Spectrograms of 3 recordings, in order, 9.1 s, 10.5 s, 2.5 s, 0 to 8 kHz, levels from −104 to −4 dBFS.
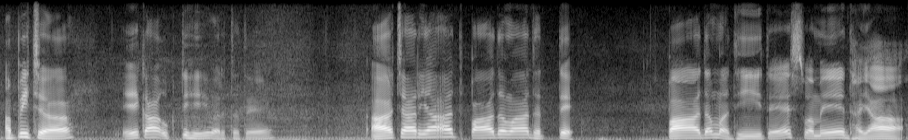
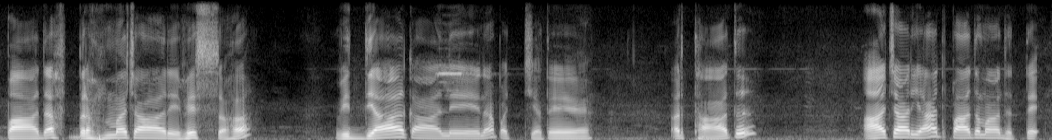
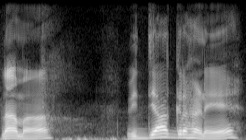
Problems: constant background noise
